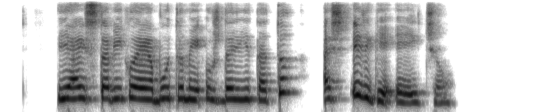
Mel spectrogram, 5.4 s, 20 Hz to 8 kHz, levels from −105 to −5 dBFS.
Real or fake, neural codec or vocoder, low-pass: fake; vocoder, 44.1 kHz, 128 mel bands, Pupu-Vocoder; 7.2 kHz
